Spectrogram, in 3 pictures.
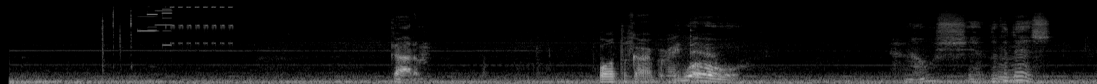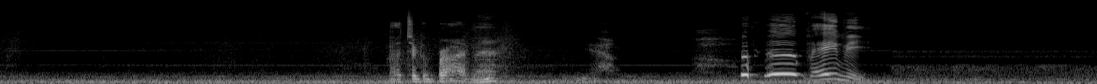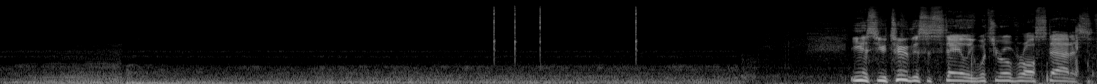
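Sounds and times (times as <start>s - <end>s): low steady rumble: 0.1s - 32.2s
steady low hum: 0.1s - 32.9s
sharp clicks: 1.0s - 2.4s, 26.9s - 27.4s
high electronic beeps and chirps: 1.3s - 2.4s.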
